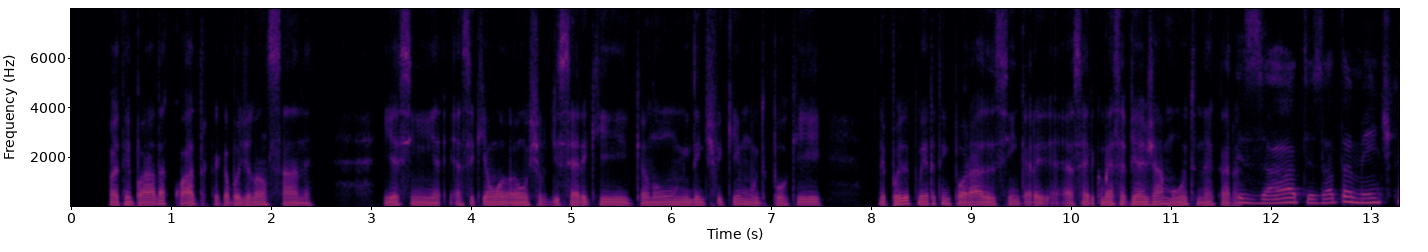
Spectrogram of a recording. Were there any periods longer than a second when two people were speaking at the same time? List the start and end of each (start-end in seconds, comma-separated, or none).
none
